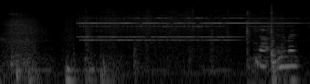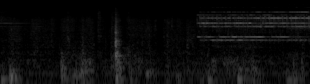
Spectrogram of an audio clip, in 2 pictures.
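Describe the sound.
A telephone rings in two long bursts of steady, bright electronic tone, with a pause between them and talk going on around the ringing.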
